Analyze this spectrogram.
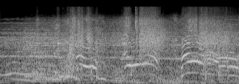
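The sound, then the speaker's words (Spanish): Whip lashes as a guard strikes an old slave: a few sharp swishing cracks cut through a dense, busy background. “Un guardia golpea a un esclavo anciano.”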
